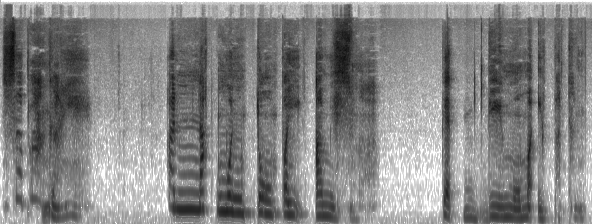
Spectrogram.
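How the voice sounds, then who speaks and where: A woman's voice: mid-range voice, very animated, takes it slowly, darkish tone, slightly rough, dry recording, clean studio sound, heavily acted. An actress playing an indignant, confrontational mother facing her rival in an Ilocano radio drama, with an Ilocano accent and accusing delivery. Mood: indignant, scornful.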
